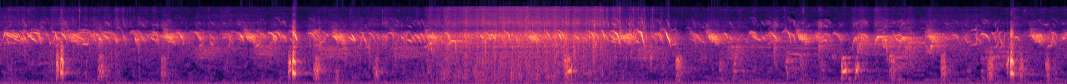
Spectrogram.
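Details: A hen and her chicks playing in mud: irregular low clucks and a busy chorus of thin chick peeps, with a brief rustling burst in the middle and a steady low hum.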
